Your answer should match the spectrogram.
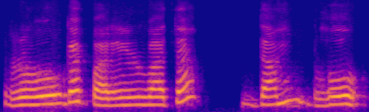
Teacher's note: రోగ పర్వత దంభో. అక్కడ భా మహాప్రాణము.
